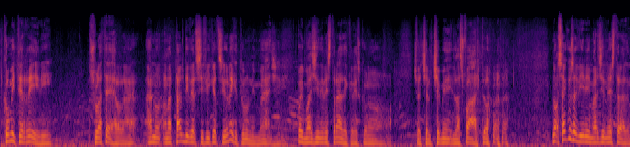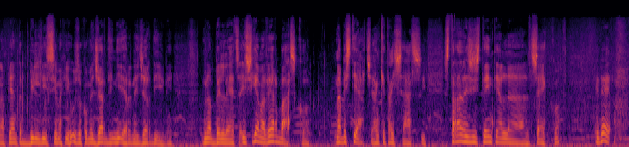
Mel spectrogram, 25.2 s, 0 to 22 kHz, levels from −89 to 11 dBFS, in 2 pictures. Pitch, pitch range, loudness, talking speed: 120 Hz, 105-140 Hz, -28 LUFS, 150 wpm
